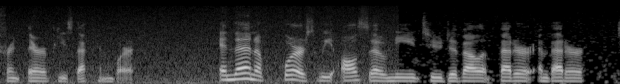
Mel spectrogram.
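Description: Overdone noise removal begins at 3.99 s, right after "of course we also", and lasts to 6.21 s. Suppression set far too strong pulls down every band near its noise estimate, taking the quieter parts of the voice with it. The background drops and breaks up into twinkling specks.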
